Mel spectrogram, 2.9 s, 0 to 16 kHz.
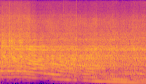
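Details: Honda Prelude, idle had been hanging at 1000–3000 rpm; cold air intake removed, throttle cable routed wrong: engine fires and screams straight to a sustained redline howl with no let-off; throttle stuck wide open, clutch smoked.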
